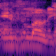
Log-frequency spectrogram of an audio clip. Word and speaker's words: Anzalone: I think that's how you pronounce it. Anzalone. Alex Anzalone. – Anzalone.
